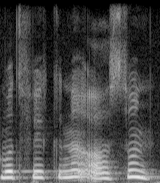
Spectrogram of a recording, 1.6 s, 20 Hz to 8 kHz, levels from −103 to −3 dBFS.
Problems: background sounds at intervals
